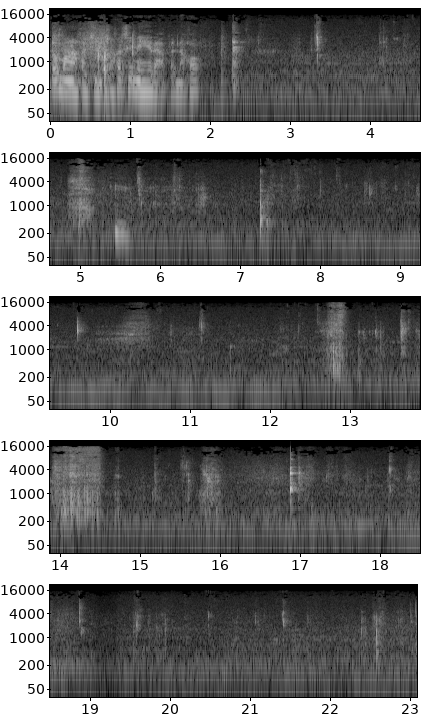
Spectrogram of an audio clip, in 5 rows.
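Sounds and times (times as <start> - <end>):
mouth chewing food: 7.3 - 9.8, 17.0 - 23.0.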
